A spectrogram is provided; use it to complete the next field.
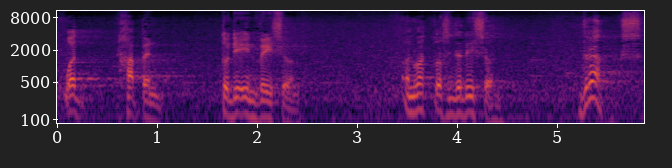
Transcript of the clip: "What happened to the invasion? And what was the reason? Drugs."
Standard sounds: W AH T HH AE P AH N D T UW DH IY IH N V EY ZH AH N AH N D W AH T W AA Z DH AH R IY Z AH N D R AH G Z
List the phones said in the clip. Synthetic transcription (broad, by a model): W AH T HH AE P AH N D T UW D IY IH N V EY S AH N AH N W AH T W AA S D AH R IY S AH N D R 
